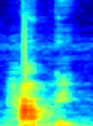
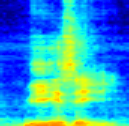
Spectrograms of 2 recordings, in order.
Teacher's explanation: Happy âm tiết thứ nhất, busy âm tiết thứ nhất.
